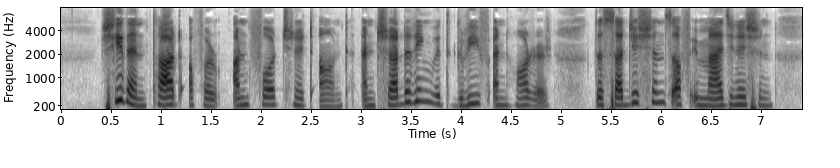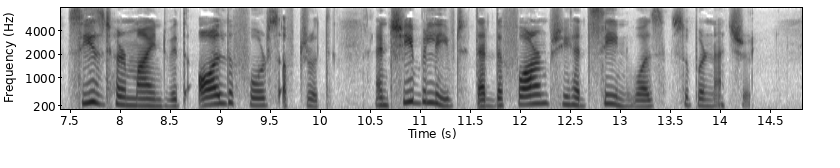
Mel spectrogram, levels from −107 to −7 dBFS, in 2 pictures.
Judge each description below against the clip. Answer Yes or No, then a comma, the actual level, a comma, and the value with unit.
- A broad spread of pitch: No, average, 3.7 semitones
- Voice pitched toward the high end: Yes, high, 215 Hz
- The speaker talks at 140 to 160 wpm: Yes, average, 150 wpm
